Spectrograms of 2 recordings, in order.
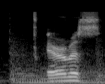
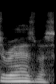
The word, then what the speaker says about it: Erasmus: off and continue um Aramis um Erasmus yeah is it Erasmus it's Erasmus it's spelled right there he's saying it both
